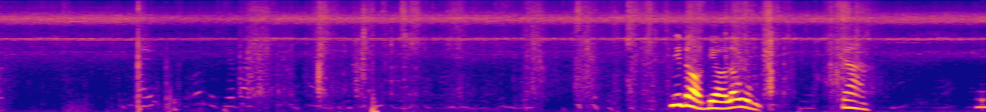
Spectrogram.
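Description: Dry leaves crunch and rustle underfoot.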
